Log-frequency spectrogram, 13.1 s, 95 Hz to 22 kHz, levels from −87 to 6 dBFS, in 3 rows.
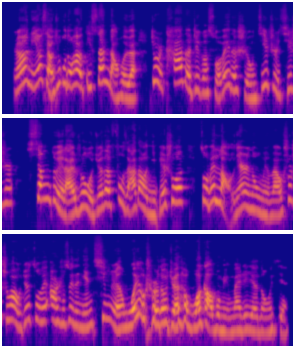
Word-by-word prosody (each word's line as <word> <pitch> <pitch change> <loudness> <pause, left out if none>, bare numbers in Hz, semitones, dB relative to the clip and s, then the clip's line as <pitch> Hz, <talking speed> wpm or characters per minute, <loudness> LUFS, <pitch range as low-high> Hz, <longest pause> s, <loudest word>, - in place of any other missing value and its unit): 然 305 +5 +1
后 425 - +6
你 365 - -7
要 440 - +2
想 400 -5 +3
去 - - -6
互 440 +1 -4
动， 375 -2 0
还 415 - +7
有 365 - +5
第 350 0 -7
3 440 +5 +2
档 210 - 0
会 220 -1 -4
员。 205 -1 +1 0.2
就 475 0 -2
是 - - -5
它 445 +1 +3
的 330 -8 0
这 310 +1 -9
个 270 -1 -7
所 265 -6 -6
谓 330 - -3
的 300 - -2
使 275 -7 -12
用 210 0 -6
机 380 - -7
制， 335 -8 -9
其 255 +6 -11
实 360 +1 -8 0.2
相 440 -2 +2
对 405 - -1
来 205 +3 +2
说， 295 +5 -3
我 245 -8 -2
觉 270 +6 -5
得 335 - +3
复 335 +2 -7
杂 265 - +1
到， 295 -7 +1
你 205 -3 -7
别 285 +7 -3
说 380 +1 +3 0.2
作 395 -3 -1
为 395 +3 +1
老 390 - +1
年 - - -4
人 305 -2 -3
弄 255 -1 -5
不 220 - -9
明 200 -2 -9
白， 200 0 -1
我 - - -4
说 425 - -6
实 395 - -11
话 345 0 +5
我 255 - -4
觉 310 - -7
得 350 - -6
作 345 -1 -5
为 320 - -1
20 325 -4 0
岁 320 +2 -8
的 265 - -7
年 240 +2 -7
轻 365 +5 -9
人， 230 -2 +1
我 285 +3 +10
有 365 - +2
时 - - -5
候 275 - +5
都 295 +1 +5
觉 260 -4 +4
得 - - +3
我 255 +2 +5
搞 295 -8 +6
不 220 - -3
明 200 -3 -8
白 210 +1 -3
这 215 +1 -8
些 200 -2 -4
东 195 0 -9
西， 205 -2 -11
300 Hz, 370 characters per minute, -24 LUFS, 225-360 Hz, 0.2 s, 我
